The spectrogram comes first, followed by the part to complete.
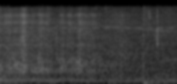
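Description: Faint scratching of writing on a small handheld chalkboard, as a word is written out in strokes.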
